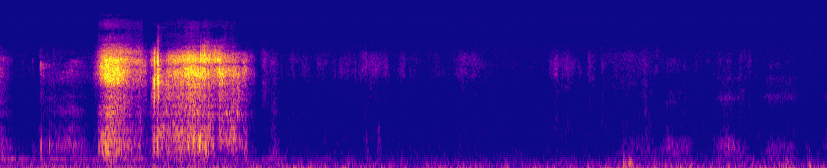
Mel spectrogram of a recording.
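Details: Two loud, hissing bursts of sneezing after a new vial of Chhinkni, then quiet breathing and sniffing in a small room.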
